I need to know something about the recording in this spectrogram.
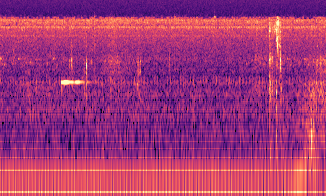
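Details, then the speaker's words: Caravan with distributorless electronic ignition, cold engine after it died in a parking lot: steady even hum, idling slightly high, no misfire, so plug or coil wire fault seems unlikely. "All right, so when it's cold, it runs, but we're at a little bit slightly higher idle."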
